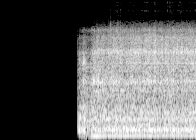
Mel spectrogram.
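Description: An electric grinder whirs loudly.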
